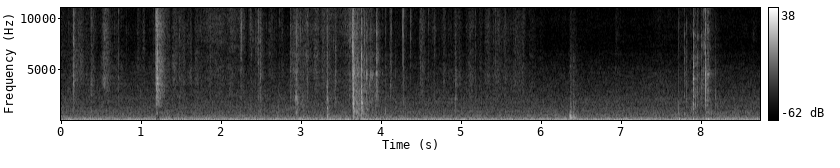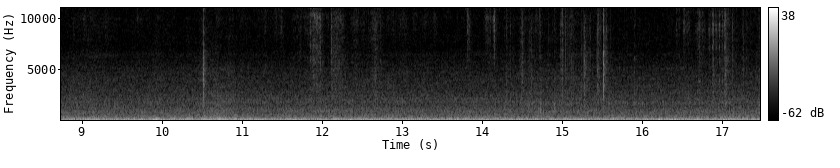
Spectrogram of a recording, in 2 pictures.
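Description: Tape being peeled and stiff yellow plastic insulating plates being worked off a LiFePO4 battery's cell pack by hand: scattered crackles and sharp clicks, over a steady low hum.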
